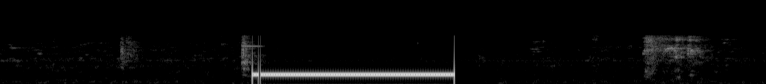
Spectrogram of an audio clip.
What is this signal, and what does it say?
Ringback tone (North America), 440 + 480 Hz.
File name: CENTRAL SOTOVA / out alejandro.rodriguez - .1814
